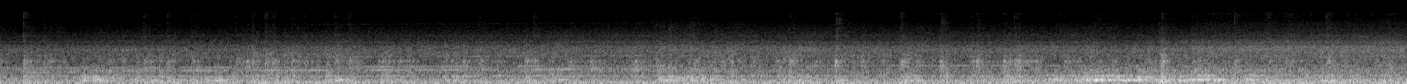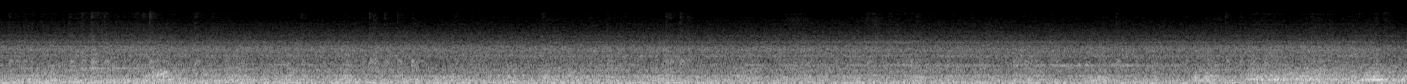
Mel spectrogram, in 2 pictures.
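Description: Keikyu 600 series electric train running, heard from inside the passenger car: a steady rumble of wheels on rail with rail-joint clatter, slightly louder from about eleven seconds in.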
